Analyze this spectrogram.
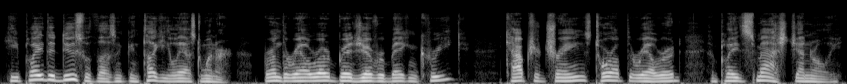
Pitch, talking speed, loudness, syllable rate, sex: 155 Hz, 190 wpm, -16 LUFS, 5.6 syllables/s, male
